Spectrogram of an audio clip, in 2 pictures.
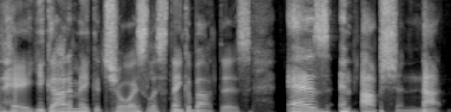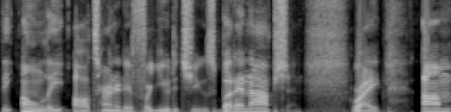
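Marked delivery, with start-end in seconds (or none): none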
